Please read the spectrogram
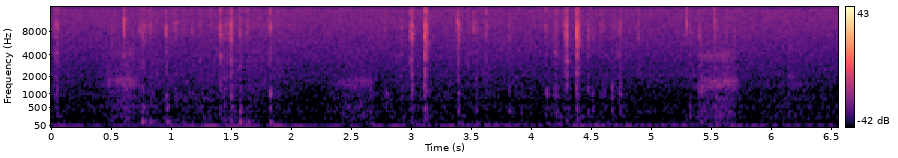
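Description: Typing on a computer keyboard: faint, irregular key clicks, a few of them sharper than the rest.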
